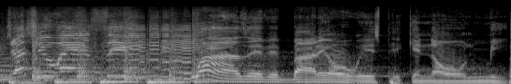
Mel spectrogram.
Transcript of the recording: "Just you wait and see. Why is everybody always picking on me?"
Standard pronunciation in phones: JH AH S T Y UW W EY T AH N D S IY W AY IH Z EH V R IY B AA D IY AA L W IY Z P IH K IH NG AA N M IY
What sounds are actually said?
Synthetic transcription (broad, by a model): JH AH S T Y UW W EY AH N S IY W AY IH Z EH V R IY B AA D IY AA L W IY Z P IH K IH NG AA N M IY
